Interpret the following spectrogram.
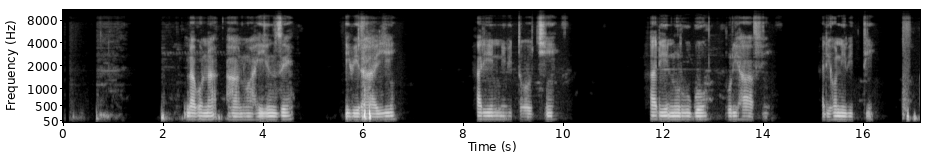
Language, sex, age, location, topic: Kinyarwanda, male, 18-24, Musanze, agriculture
